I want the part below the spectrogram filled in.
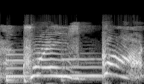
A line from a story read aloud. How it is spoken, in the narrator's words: he yelled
